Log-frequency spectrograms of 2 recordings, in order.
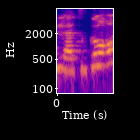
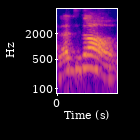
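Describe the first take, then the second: First: The vowel in go is a plain o. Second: The vowel in go glides from e to u. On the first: The speaker calls it wrong. "Let's go എന്നല്ല പറയാ" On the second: The speaker calls it right. "Eow, eow എന്നാണ്"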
